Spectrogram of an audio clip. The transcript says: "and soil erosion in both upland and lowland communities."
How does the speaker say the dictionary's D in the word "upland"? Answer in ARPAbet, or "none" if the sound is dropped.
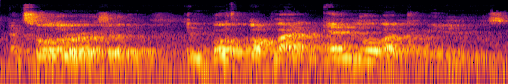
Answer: none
